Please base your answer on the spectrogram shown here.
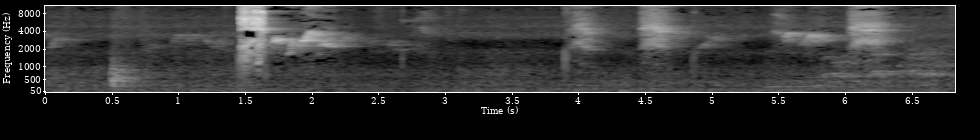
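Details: Yellow-sided conure calling as if looking for friends to talk to: one loud, harsh, buzzy squawk burst, then three shorter raspy chirps spaced about a second and a half apart, over a quiet background.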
